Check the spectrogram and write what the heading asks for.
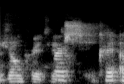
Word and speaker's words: Jean Chrétien: Chrétien, Jean Chrétien.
